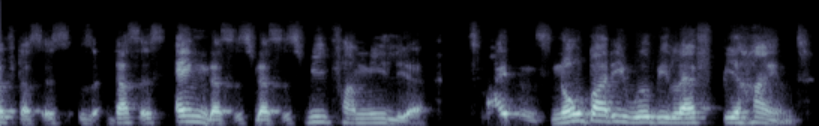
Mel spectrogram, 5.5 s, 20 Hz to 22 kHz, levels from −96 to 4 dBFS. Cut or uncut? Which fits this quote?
cut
